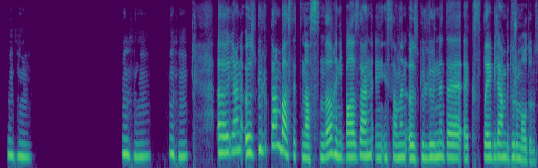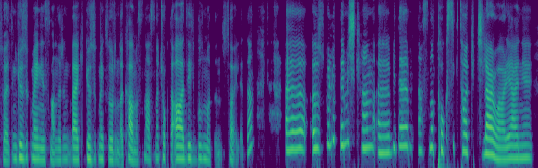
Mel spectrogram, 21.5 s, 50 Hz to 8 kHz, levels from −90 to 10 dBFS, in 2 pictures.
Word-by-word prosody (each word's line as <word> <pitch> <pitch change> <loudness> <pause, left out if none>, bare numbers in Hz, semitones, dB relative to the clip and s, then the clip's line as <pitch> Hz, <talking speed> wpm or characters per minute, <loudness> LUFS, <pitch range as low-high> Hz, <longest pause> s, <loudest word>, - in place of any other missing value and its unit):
Hı 215 - 0
hı. 190 -2 -3 1.8
Hı 230 - -1 0.2
hı. 195 - -5 0.7
Hı 235 - +2
hı. 195 -1 -3 0.6
Eee, 245 - +8 0.2
yani, 270 +1 +1
özgürlükten 285 +8 +4
bahsettin 200 -7 +4
aslında, 180 +5 +3
hani, 190 -5 0
bazen, 195 +2 +4
eee, 175 - -4
insanların 180 +1 -1
özgürlüğüne 180 +2 +1
de, 180 -1 +3
eee, 165 0 0
kısıtlayabilen 185 +1 +1
bir 170 - -6
durum 175 -2 0
olduğunu 145 -3 -3
söyledin, 140 +3 -8
gözükmeyen 165 -2 -2
insanların 150 +1 -9
belki 155 -1 +1
gözükmek 165 -1 -4
zorunda 145 -3 -6
kalmasını 140 +3 -3
aslında 170 +2 -10
çok 175 -1 -9
da - - -3
adil 165 -2 +2
bulmadığını 165 -4 -10
söyledin. 295 +6 -10 0.7
Eee, 290 +1 +2
özgürlük 345 +9 -2
demişken, 325 -4 -1
eee, 245 0 -1
bir 310 - -7
de 335 0 +1 0.2
aslında 290 +3 -4
toksik 275 +4 -4
takipçiler 235 -4 +3
var. 155 -4 0
Yani, 170 +1 -2
185 Hz, 130 wpm, -22 LUFS, 165-245 Hz, 1.8 s, Eee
